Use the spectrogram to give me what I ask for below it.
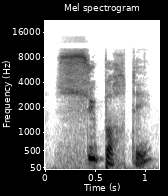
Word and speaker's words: supporter: Supporter. Supporter. You don't really pronounce the two or the double P here.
